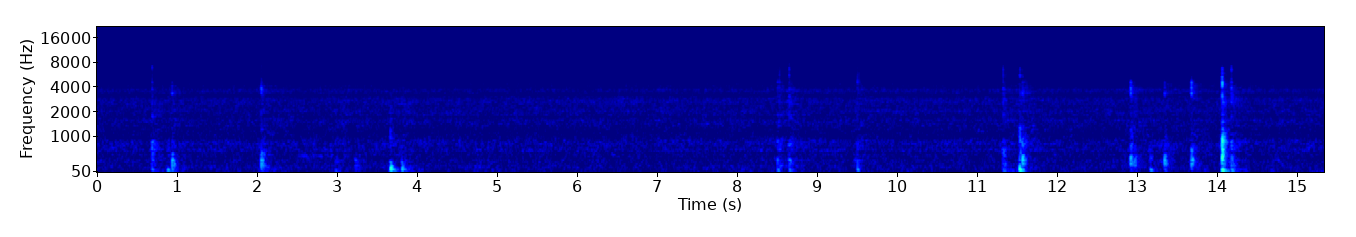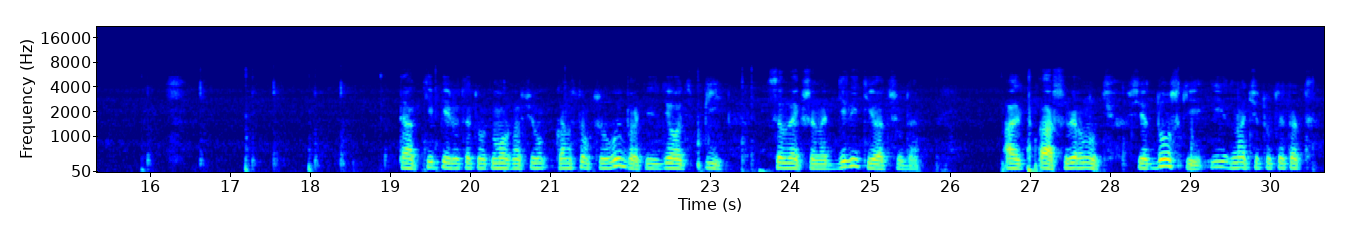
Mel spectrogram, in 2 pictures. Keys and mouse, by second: 1.3-2.3 middle drag, 3.9 r, 9.7-11.6 drag, 11.7-13.2 middle drag, 13.6 middle click, 14.3 click, 16.2 middle click, 16.5 click, 17.5 middle click, 18.2 middle click, 19.8-21.6 drag, 23.0 p, 27.2 alt+h, 28.4 middle click.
